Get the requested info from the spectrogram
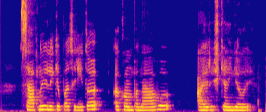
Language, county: Lithuanian, Kaunas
